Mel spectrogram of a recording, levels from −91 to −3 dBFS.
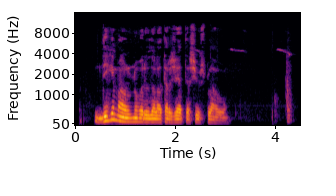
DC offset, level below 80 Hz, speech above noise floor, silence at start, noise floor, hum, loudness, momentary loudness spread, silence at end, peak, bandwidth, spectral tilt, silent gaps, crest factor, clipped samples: under 0.1%; -70 dBFS; 52 dB; 0.4 s; -75 dBFS; none; -24 LUFS; 20 LU; 0.2 s; -8 dBFS; 11 kHz; -7 dB/octave; none; 18 dB; under 0.1%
